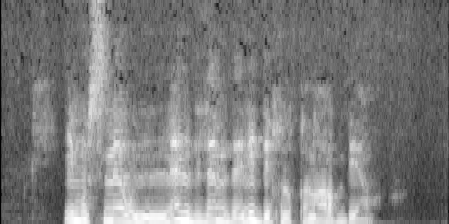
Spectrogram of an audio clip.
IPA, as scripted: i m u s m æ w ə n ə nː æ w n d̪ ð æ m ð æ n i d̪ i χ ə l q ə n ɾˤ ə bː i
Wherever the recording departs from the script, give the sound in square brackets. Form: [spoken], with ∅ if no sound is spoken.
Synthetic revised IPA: i m u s m æ w ə n ə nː æ [∅] n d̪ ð æ m ð æ n i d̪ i χ ə l q ə n ɾˤ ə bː i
